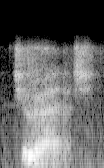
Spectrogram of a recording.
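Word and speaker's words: Touraj: Like tour. Turaj.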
